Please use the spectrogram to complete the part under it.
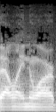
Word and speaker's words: L.A. Noire: But there's this L.A. Noire, okay? And I hope I'm pronouncing it right. – L.A. Noire, right.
